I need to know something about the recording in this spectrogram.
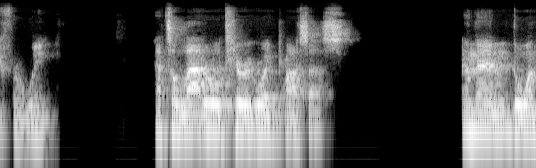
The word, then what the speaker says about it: pterygoid: the lateral pterygoid process the word pterygoid you don't pronounce the p theory means wing so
